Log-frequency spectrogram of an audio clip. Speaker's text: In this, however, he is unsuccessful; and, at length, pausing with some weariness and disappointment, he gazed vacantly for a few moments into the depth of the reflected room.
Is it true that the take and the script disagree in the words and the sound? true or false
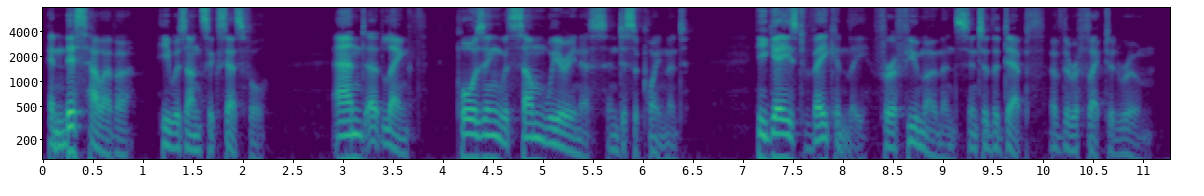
true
